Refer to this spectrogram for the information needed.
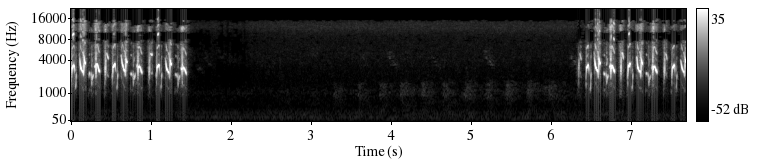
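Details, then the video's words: Bright chattering bulbul song, recorded to train and stimulate other birds: a busy run of rapid warbled notes, a long pause of about five seconds, then another similar energetic burst. "سمع بلابلك طياريات سيحان روعه صوت ماينوصف للتخريج وتحفيز"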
